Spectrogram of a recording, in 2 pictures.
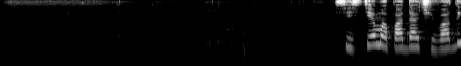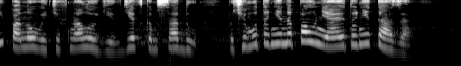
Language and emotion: Russian, angry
